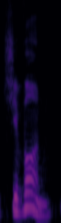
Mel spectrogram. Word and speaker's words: Siobhan: With a V. – Where's the V? Is the BH make a V noise? – I don't know. Apparently. – Bug. – Siobhan. Siobhan. Oh, Siobhan. That's how you say it.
